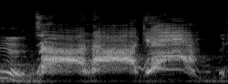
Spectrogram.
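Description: A small, lost boy screaming and crying in distress, worked up and refusing comfort: two long, high wails.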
